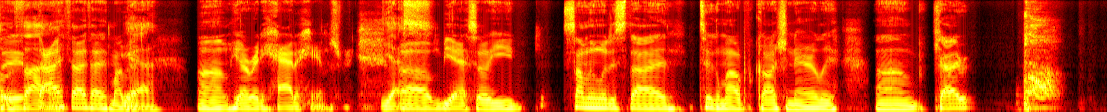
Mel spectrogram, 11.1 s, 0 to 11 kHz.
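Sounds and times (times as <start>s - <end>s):
speech: 0.0s - 10.6s
person coughing: 10.2s - 10.7s.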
